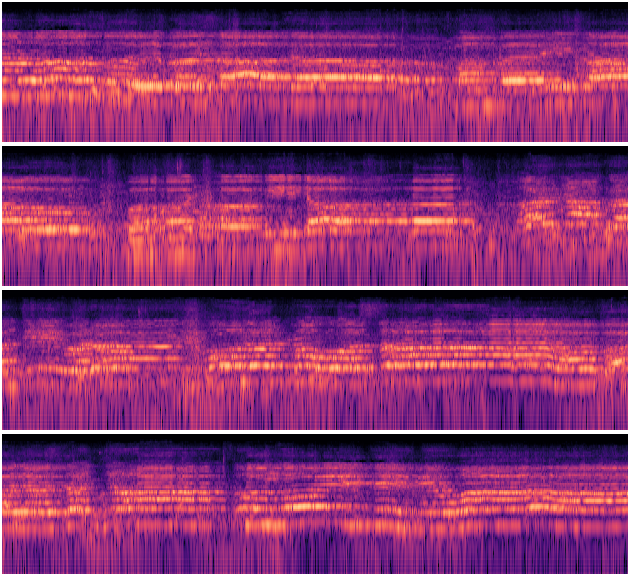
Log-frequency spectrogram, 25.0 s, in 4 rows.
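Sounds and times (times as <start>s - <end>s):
boy singing into a microphone: 0.0s - 25.0s.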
